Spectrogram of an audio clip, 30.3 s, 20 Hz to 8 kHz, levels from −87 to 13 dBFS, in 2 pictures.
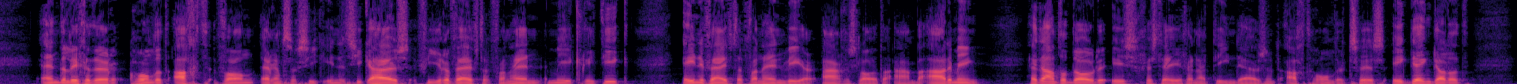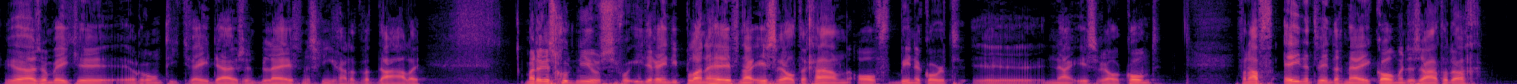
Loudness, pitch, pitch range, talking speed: -27 LUFS, 95 Hz, 85-115 Hz, 140 wpm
